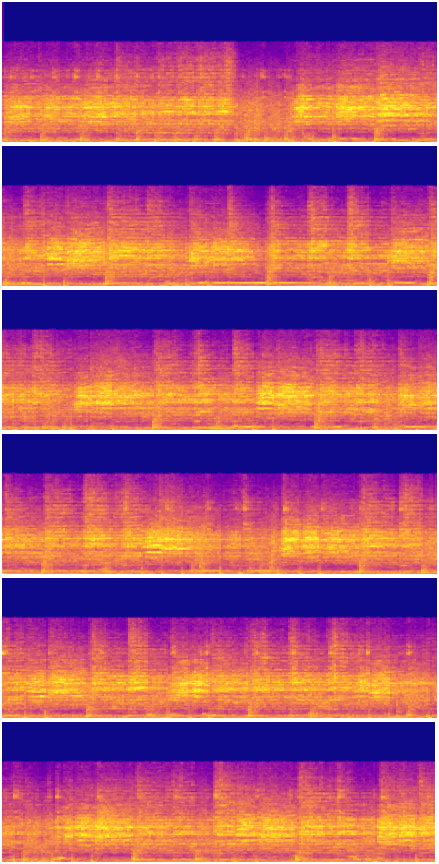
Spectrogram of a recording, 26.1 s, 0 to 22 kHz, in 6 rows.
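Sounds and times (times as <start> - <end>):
rock band playing: 0.0 - 26.0.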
